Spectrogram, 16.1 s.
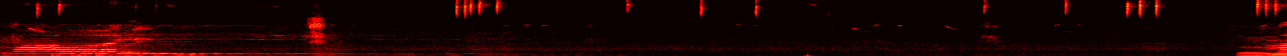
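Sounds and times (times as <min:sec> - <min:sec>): low hummed chant: 0:00.0 - 0:05.7, 0:15.5 - 0:16.0
small birds chirping: 0:00.0 - 0:16.0.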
